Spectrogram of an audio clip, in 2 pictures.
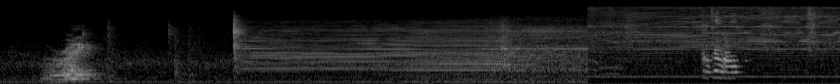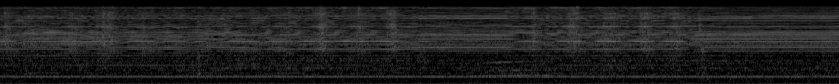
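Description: An electric beard trimmer with a quarter-inch guard cuts through a long five-inch beard, giving a steady close buzz that runs continuously for most of the stretch after a few brief handling knocks at the start.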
